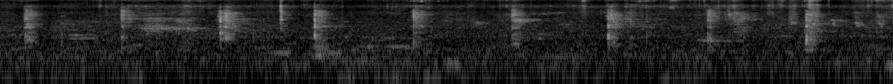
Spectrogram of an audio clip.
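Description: Footsteps on a paved sidewalk, sharp regular steps about two a second at walking pace, over faint street background.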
